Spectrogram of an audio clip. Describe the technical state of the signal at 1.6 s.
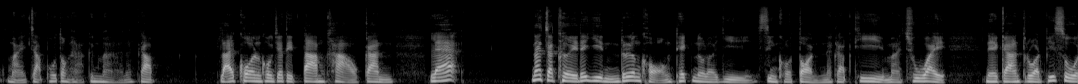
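At 1.6 s the signal is intact, with no audible technical fault.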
